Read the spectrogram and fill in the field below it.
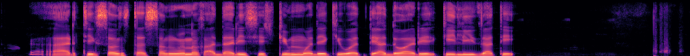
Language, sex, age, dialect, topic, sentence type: Marathi, male, 18-24, Varhadi, banking, statement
